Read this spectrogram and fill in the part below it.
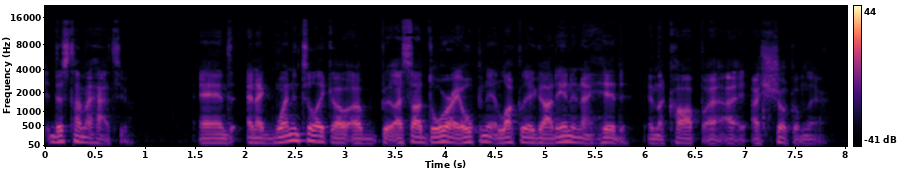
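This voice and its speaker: A man with an American accent and a fairly low pitch speaks very fast, with ordinary pitch variation. The recording is very clean, with a silent background. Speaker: podcast co-host. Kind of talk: casual banter podcast.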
